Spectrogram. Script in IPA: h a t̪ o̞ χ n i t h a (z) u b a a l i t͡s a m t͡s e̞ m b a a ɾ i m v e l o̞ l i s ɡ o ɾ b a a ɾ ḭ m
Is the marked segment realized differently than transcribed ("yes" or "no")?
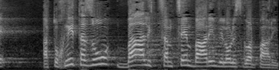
no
